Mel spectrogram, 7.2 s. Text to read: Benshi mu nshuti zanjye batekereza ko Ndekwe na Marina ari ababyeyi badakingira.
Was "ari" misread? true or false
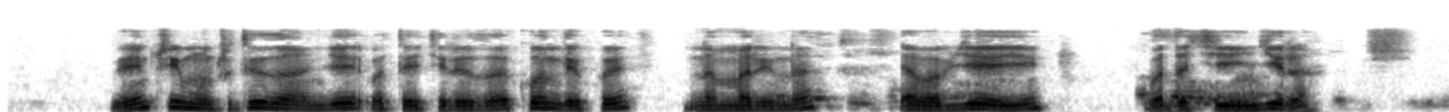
true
